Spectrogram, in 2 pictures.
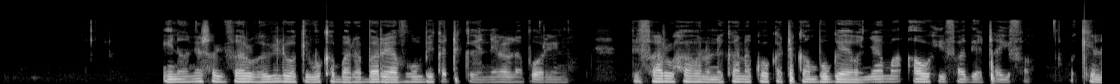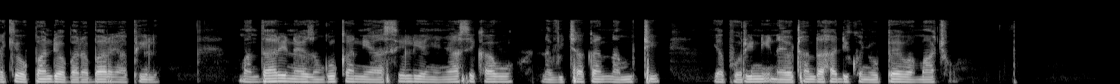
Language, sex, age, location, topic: Swahili, male, 25-35, Nairobi, government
